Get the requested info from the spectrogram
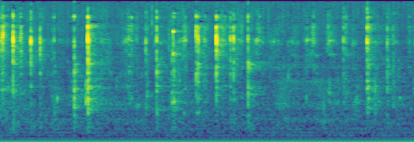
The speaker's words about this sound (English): It's at the point where mixing this by hand with a spoon would be better. I grabbed a straw to finish mixing.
